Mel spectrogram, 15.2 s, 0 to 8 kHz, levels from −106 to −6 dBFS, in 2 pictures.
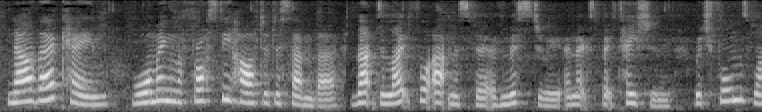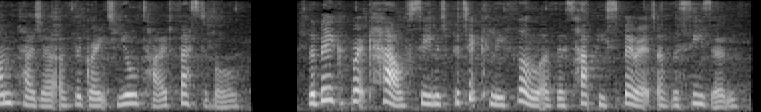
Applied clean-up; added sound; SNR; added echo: none; none; none; none.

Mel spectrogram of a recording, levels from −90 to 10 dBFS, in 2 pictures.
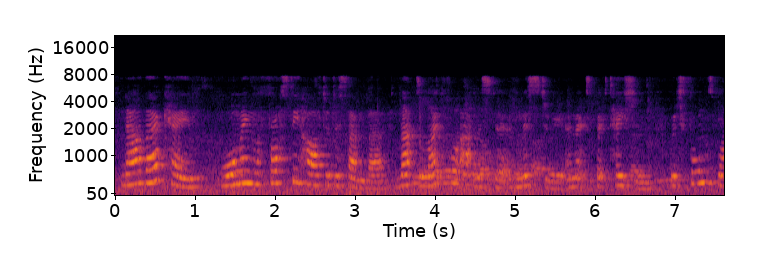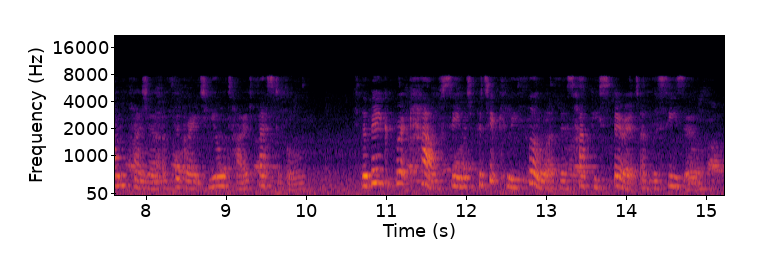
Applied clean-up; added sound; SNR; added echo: none; Subway, metro, underground; 11 dB; reverberation time 0.3 s.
